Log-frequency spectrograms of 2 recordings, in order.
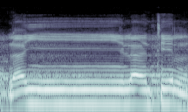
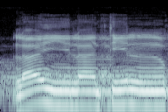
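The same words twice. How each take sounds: First: The ya sound is held too long. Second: The ya sound is short and not held. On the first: The speaker calls it wrong. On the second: The speaker calls it right.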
